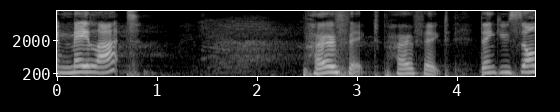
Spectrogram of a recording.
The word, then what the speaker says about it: Mélat: So could y'all do me a favor and say Mélat?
